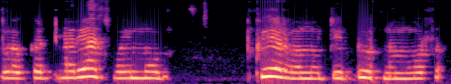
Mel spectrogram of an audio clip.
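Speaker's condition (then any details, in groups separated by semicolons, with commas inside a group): Cerebral palsy, spastic diplegia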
